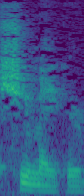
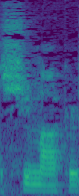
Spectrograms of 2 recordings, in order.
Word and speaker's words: Schumacher: Some people may pronounce that Shoemaker, but this is a Schumacher Speed Charger 1.5.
